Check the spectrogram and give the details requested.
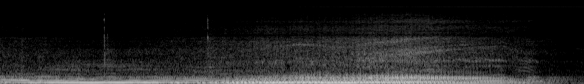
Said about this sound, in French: On va avoir des beaux bruits de voiture, alors. Ouais, c'est bien, les voitures.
